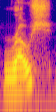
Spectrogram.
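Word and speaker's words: ראש: It's pronounced rosh, rosh.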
